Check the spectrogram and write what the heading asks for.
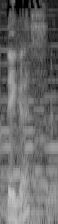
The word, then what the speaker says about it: Degas: about Vegas is it digas Degas but I happen to hear his name mentioned in the chapter story they actually pronounce it as dega my code name is so it's silent yes apparently the name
